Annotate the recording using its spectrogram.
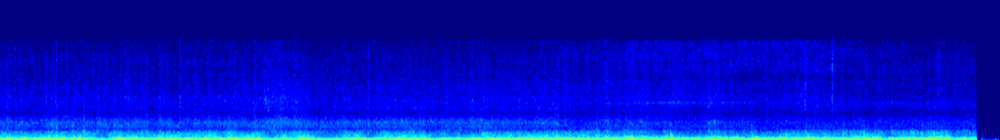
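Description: Airboat running at speed across a frozen lake, a loud steady rush of propeller and hull noise mixed with the hull crunching and breaking through thin ice. It cuts off suddenly near the end.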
